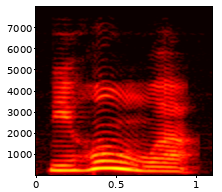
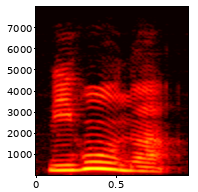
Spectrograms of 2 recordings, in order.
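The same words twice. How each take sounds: First: The n glides nasally into wa. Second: The n is a full n sound before wa. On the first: The speaker calls it right. "흘려보내는 이응 발음을 해야 됩니다" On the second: The speaker calls it wrong. "니혼이라고만 생각을 하기 때문에 니혼와 이런 식으로 발음을 한다"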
